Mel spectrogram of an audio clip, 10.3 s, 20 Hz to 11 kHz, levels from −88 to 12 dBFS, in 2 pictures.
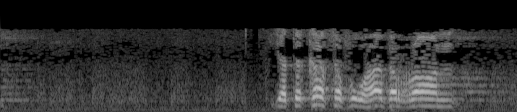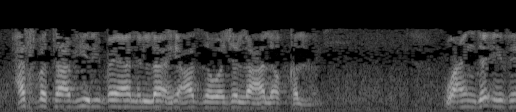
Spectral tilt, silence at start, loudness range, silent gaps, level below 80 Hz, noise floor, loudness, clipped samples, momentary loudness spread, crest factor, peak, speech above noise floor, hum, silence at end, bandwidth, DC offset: -8.5 dB/octave; 0 s; 6 LU; none; -68 dBFS; -53 dBFS; -26 LUFS; under 0.1%; 14 LU; 18 dB; -10 dBFS; 28 dB; none; 0 s; 4.8 kHz; under 0.1%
